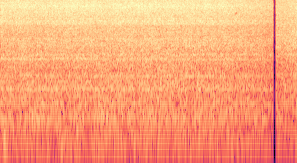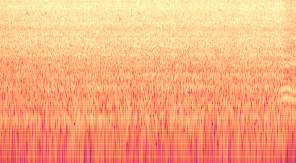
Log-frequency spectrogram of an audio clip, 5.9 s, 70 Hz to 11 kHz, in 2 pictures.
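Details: Chevy/GMC 5.7L Vortec V8 truck idling just after fuel pump replacement: a steady, even rumble that holds idle without stumbling. The pump is quiet and there are no leaks; the fuel supply is good.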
